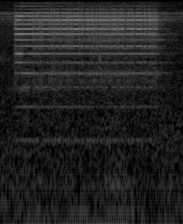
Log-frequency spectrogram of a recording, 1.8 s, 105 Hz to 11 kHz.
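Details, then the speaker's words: Throttle servo setup on a DA70 engine at full-throttle travel: a thin high-pitched buzz held about 1.5 seconds as the servo strains against its end stop, quieted by shortening the endpoint. "so we're at Full Throttle we'll just go until it makes a little noise here so"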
